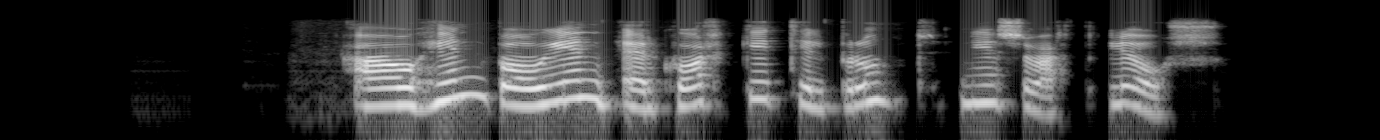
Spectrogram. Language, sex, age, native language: Icelandic, female, 40-49, Icelandic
